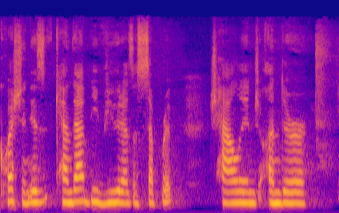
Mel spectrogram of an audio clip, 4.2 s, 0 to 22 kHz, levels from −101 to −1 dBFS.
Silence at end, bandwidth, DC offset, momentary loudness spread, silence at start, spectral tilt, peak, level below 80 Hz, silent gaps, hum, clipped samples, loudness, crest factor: 0.15 s; 15.5 kHz; under 0.1%; 11 LU; 0 s; -5 dB/octave; -8 dBFS; -80 dBFS; none; none; under 0.1%; -23 LUFS; 16 dB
